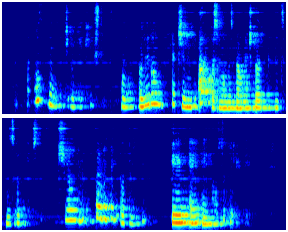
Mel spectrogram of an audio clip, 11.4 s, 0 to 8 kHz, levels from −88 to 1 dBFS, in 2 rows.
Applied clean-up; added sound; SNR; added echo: neural mask model DeepFilterNet 3.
